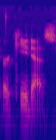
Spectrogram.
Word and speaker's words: Urquidez: Do you pronounce his last name Urquidez, or how do you say Benny's last name? – I've always said it Urquidez.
